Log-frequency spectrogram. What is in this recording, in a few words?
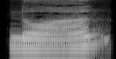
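"nuan", pinyin, second tone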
